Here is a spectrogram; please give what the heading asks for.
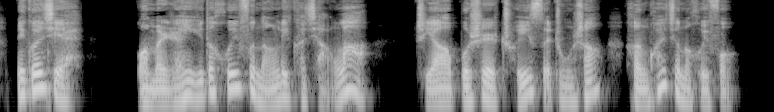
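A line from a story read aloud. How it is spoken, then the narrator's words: Light, smiling. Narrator (Chinese): 小人鱼笑笑说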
